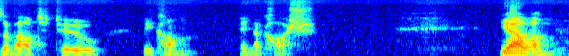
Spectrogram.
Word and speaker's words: Yahowah: Yahowah, which is the proper pronunciation of Yod He Wah He, he is our Elohah. The O sound from Elohah, God, is provided by the Wah, and it is concluded by the Ah sound in Yahowah's name.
